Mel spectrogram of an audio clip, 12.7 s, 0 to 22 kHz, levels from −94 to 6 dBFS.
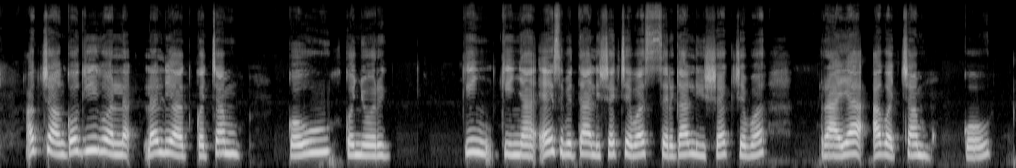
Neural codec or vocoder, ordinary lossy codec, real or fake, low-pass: vocoder, 44.1 kHz, 128 mel bands every 256 samples, BigVGAN v2; none; fake; 19.8 kHz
